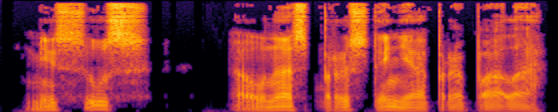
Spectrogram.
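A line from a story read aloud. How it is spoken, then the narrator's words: Quiet. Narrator (Russian): Мбога тихонько сказал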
